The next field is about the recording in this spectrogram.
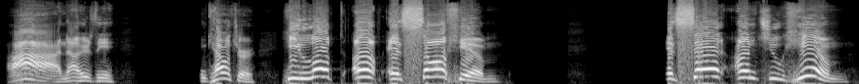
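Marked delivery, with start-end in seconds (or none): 2.8-8.5 very slow, loud and emphatic reading; slow scripture reading. Shown as a demonstration. Preacher reading the encounter verse, slow and emphatic. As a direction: stretch each word of the verse out. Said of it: "I like to read the word so slow".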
